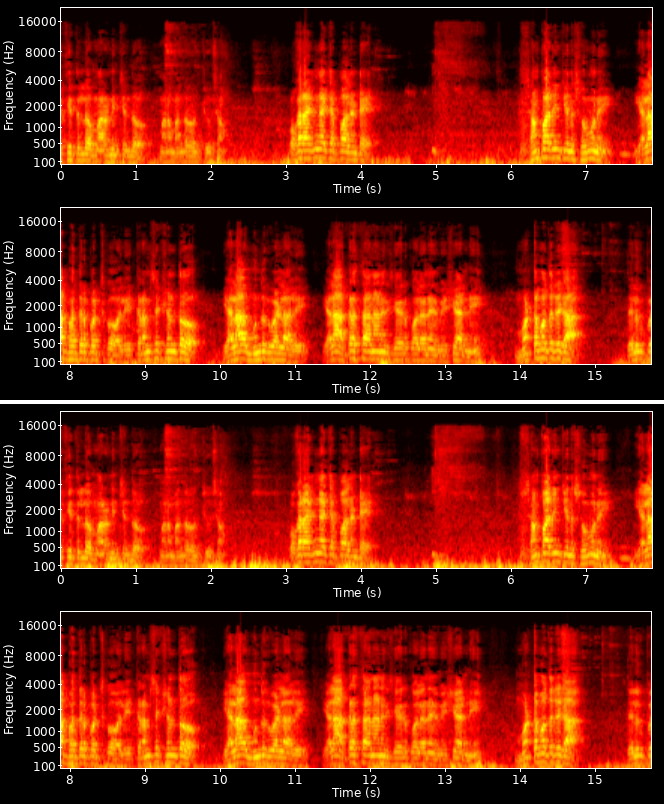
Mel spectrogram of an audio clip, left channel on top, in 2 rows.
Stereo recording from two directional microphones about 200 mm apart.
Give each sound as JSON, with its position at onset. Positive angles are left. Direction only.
{"t": 0.1, "sound": "a man's voice", "side_deg": -5}
{"t": 6.0, "sound": "a man's voice", "side_deg": -10}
